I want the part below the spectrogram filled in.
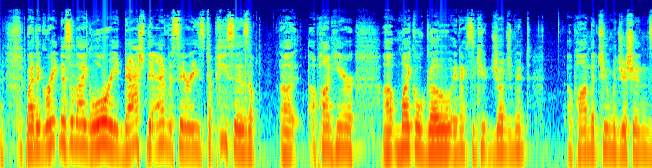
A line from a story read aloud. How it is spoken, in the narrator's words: Gabriel cried up to God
